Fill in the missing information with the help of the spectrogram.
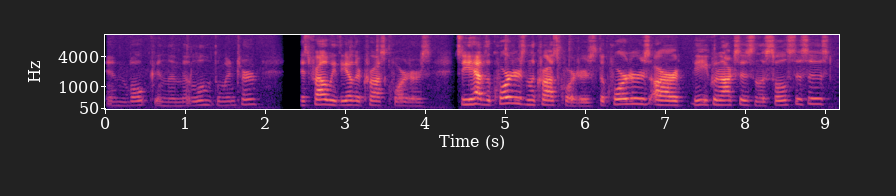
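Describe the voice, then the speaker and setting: A woman's voice: mid-range voice, moderate pace, vocal fry, fairly bright tone, low-quality recording. A woman hosting a livestream, reading out viewers' questions and answering them in a loose, chatty way with many fillers. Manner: reads viewer comments aloud, then answers at length with fillers. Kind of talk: casual livestream chat.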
